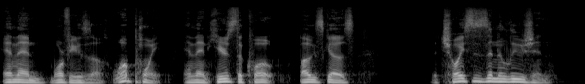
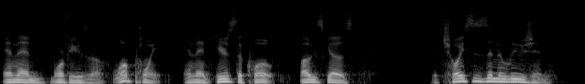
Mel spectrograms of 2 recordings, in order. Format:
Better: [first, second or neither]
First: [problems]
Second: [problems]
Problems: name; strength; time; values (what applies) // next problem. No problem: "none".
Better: first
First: none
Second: muffled; very; fading above 1.5 kHz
